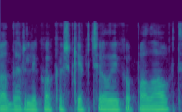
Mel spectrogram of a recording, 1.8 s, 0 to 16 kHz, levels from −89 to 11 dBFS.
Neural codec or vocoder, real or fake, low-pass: codec, 16 kHz, 16 kbps, FreqCodec, smaller model; fake; 7.2 kHz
